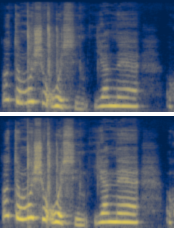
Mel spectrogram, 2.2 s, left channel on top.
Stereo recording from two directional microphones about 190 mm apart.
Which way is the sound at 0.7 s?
40° right (ahead or behind).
